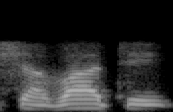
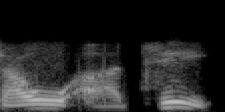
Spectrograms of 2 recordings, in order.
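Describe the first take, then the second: First: The middle consonant sounds like a v. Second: The middle consonant sounds like a w. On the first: This is how it is said in modern Hebrew. The speaker calls it wrong. "Some say Shavati, modern Hebrew" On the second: This follows the ancient vowel pointing. The speaker calls it right. "the ancient pointing brings out the force"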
